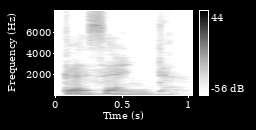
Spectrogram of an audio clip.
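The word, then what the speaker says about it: patient: तीसरा example, पेशेंट। टी के जगह क्या चीज का उच्चारण आ रहा है, आई ई का। टी की जगह उच्चारण आई ई आ रहा है, पेशेंट क्या आ जाएगा, सो। उच्चारण में सो आता है, पेशेंट।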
